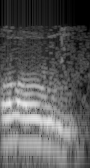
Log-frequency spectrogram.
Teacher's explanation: देखिए ओ और उसके बाद 3 और फिर म, तो ओम, अर्थात ओ को 3 मात्रा का समय हमने देना है और उसके बाद में म बोलना है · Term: प्लुत स्वर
